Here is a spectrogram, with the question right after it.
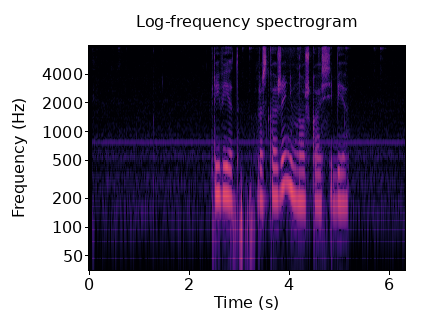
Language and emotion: Russian, neutral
